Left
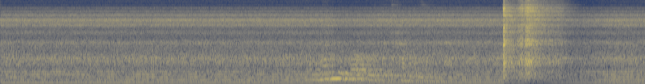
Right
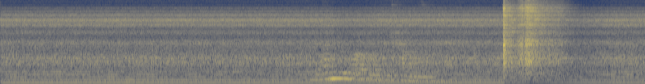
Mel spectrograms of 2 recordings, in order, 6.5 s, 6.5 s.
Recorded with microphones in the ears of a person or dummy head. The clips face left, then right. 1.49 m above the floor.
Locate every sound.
3.1 s a woman speaking: 40° left (ahead or behind), 3 m
5.0 s a splash: 20° left (ahead or behind), 0.7 m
